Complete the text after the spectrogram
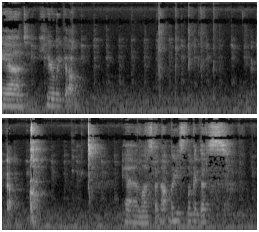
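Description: A middle-aged woman talks calmly into a nearby microphone.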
